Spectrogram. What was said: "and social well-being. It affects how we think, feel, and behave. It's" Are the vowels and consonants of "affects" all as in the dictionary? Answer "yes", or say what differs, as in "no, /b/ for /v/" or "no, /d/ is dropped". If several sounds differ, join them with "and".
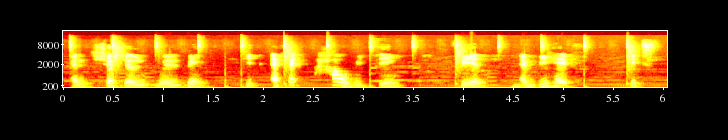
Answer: no, /s/ is dropped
